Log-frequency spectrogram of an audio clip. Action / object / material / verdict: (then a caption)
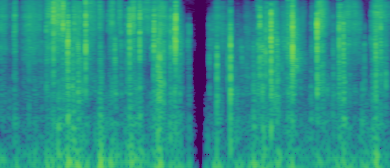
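scrape / paper bag / paper / none. Fingertips and nails fold and press the top of a Santa-print paper gift bag filled with sweets into a hat shape, producing continuous crinkling and rustling with sharp creasing clicks. The paper noise is dense and fairly soft, with a deep thumping undertone as the bag is handled, and it stops briefly near the middle before resuming.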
